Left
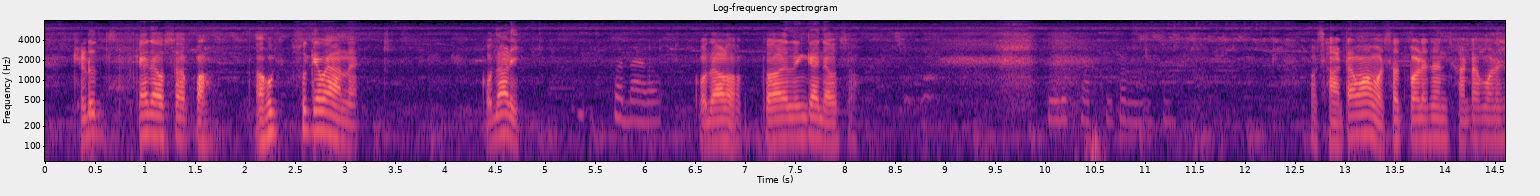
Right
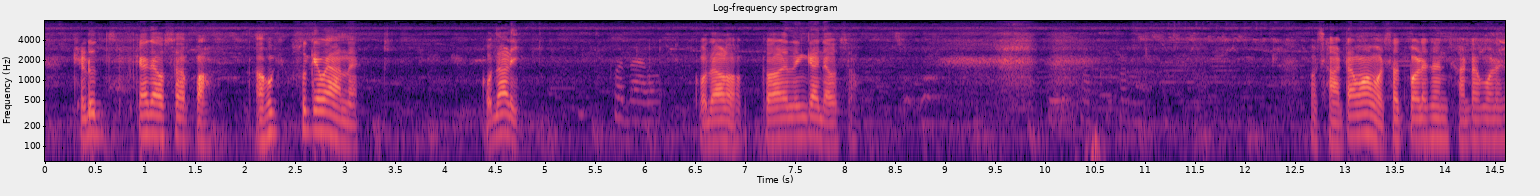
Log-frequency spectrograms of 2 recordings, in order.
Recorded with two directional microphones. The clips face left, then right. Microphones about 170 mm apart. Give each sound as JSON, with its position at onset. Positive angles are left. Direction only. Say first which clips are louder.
{"t": 0.3, "sound": "speech", "louder": "right 2 dB", "side_deg": 10}
{"t": 4.5, "sound": "speech", "louder": "left 1 dB", "side_deg": 35}
{"t": 6.5, "sound": "speech", "louder": "even", "side_deg": 25}
{"t": 9.6, "sound": "a sound", "louder": "left 2 dB", "side_deg": 30}
{"t": 12.6, "sound": "speech", "louder": "right 1 dB", "side_deg": 15}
